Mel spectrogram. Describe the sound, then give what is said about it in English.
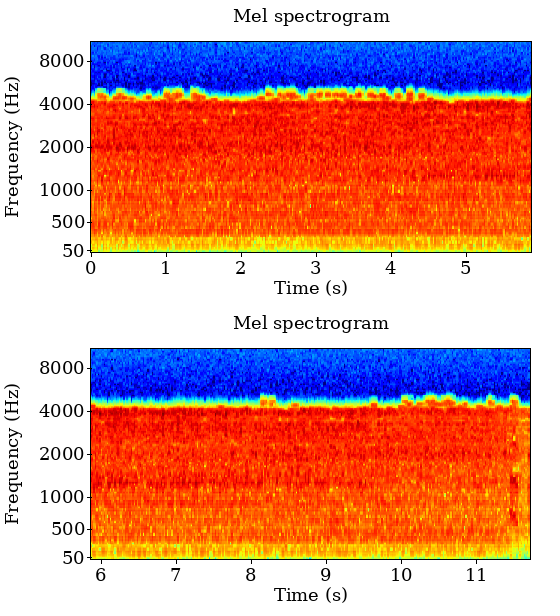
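An aircraft engine runs before takeoff on a small plane carrying ten passengers, mail and express freight. It makes a loud, steady drone with a constant low rumble and no breaks. “You want to take off, eh? I will take off.”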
